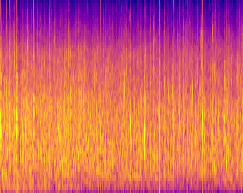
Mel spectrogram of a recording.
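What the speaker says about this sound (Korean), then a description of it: "여러분 박수 한 번만 보내주세요." An audience at a book-launch event in Naju breaks into loud, sustained applause, a dense wash of many hands clapping steadily with no pauses.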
